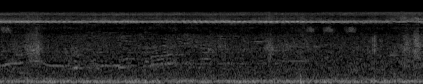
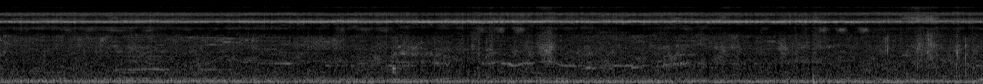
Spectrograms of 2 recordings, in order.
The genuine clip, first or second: first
